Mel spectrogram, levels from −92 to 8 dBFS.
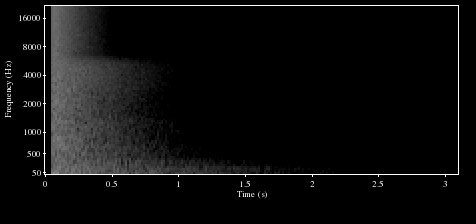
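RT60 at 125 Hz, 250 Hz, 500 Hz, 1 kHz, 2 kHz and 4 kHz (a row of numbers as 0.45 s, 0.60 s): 2.9 s, 2.2 s, 1.5 s, 1.3 s, 1.1 s, 1.2 s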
